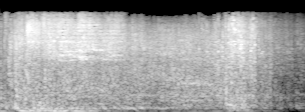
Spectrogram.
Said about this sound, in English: Outside, Tango is blown to the ground by the bomb blast.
